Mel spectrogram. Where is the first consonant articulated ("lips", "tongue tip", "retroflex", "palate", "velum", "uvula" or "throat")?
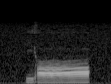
palate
